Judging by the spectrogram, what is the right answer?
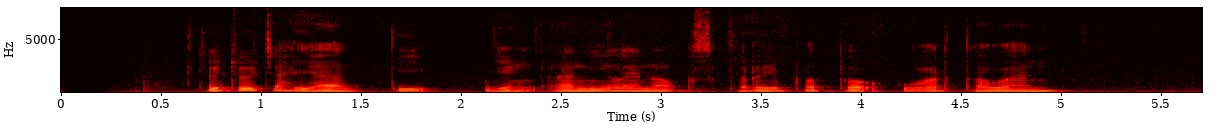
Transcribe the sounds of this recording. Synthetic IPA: t͡ʃut͡ʃut͡ʃaɦjat̪i | d͡ʒɨŋa̰nilɛnɔkskəɾipɔt̪ɔkuwart̪awan

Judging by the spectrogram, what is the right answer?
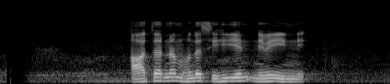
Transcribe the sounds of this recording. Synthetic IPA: aːt̪ɐɾɐnɐmɦond̪ɐsiɦijenːiʋeinːḭ

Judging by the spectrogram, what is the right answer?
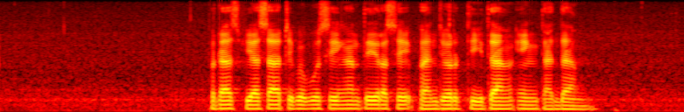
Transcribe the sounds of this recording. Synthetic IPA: b̥ə̤nasb̥i̤asad̪̥i̤pəpusiŋant̪iɾəsɪʔb̥a̤ɲd͡ʒʊrd̪̥i̤ːd̪aŋʔɪŋd̪̥a̤nd̪aŋ

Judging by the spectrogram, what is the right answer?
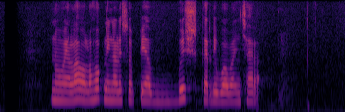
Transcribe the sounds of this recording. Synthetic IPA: nɔwelaɔlɔɦɔk̚niŋalisɔpiabuʃkɨrdibuawaɲt͡ʃaɾa̰

